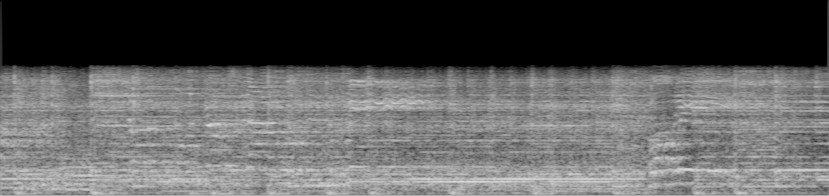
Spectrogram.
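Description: Live band music: grand piano with bass and drums, and a man singing over it.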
